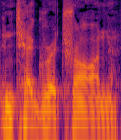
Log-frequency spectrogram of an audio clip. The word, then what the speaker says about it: Integratron: From the Integraton to Joshua Tree. – Close. – Integratron to Joshua Tree.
